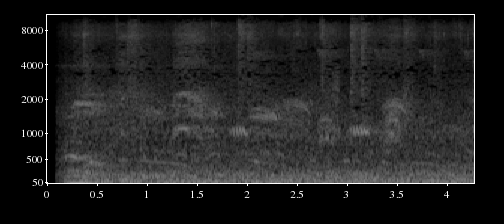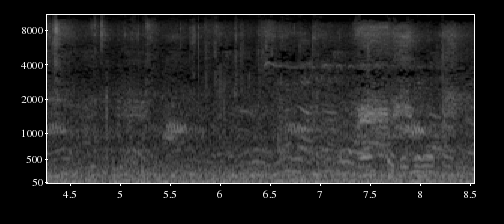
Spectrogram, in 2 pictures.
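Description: Crows cawing repeatedly, short calls coming every second or so, over a steady low background rumble.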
